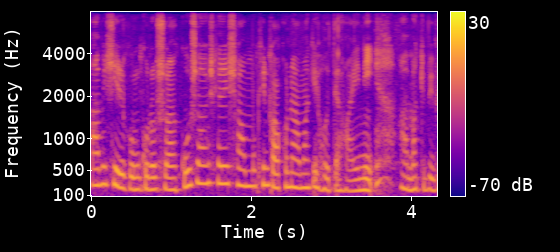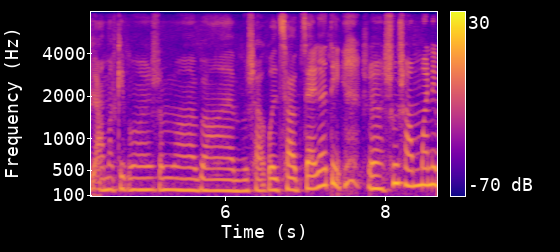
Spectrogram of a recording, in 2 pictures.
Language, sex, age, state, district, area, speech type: Bengali, female, 18-30, West Bengal, Jalpaiguri, rural, spontaneous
